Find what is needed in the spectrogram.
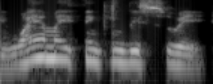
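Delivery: normal talking voice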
